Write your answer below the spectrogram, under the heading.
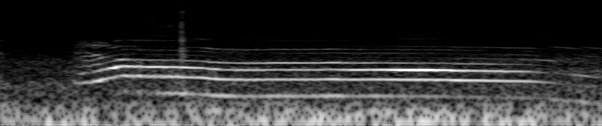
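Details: Siberian Husky howling indoors while a woman talks to it about warm weather. A long, steady, drawn-out tone rises briefly at the start, holds level with rich overtones, then sinks slowly and fades over about two seconds.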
